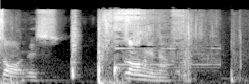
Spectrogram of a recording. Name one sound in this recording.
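A sharp impact sounds as something is struck.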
